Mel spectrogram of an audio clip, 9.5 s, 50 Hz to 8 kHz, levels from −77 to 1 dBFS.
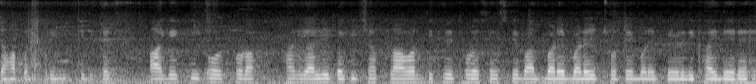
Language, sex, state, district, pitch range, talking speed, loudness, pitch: Hindi, male, Chhattisgarh, Raigarh, 125-130 Hz, 160 wpm, -17 LUFS, 125 Hz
